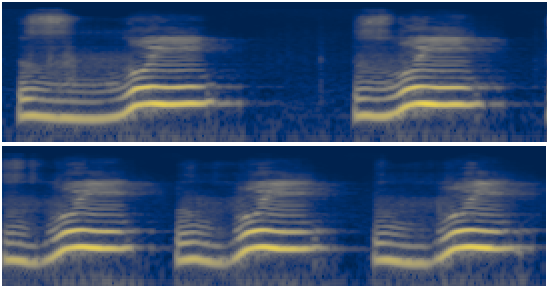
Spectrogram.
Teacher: सफ़ीरिया इसलिए क्योंकि इसमें सीटी नुमा आवाज़ जाहिर होती है और सफ़ीर के माना है सीटी, और असलिया इसलिए क्योंकि असला के माना है ज़बान की नोक, और ये वो ज़बान की नोक से अदा होते हैं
